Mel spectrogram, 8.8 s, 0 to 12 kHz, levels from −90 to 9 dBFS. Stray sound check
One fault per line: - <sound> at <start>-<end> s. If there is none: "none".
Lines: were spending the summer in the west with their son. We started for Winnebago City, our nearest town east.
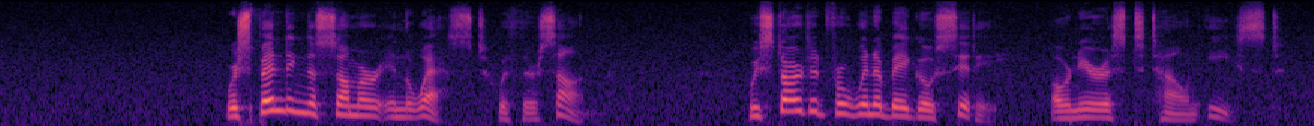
none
